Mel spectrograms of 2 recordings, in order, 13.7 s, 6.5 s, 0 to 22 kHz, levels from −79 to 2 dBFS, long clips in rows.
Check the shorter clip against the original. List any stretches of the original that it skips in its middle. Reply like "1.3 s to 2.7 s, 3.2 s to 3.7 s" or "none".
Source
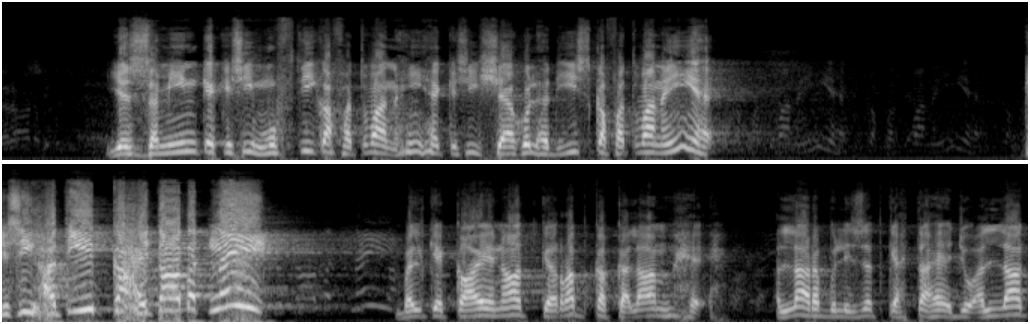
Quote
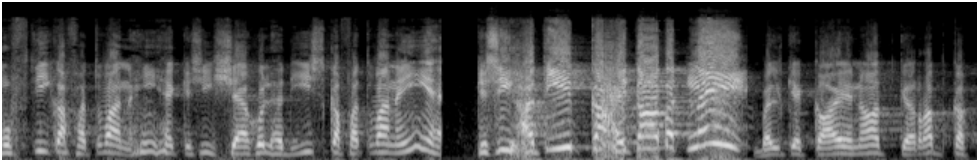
4.8 s to 6.7 s, 8.6 s to 9.4 s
